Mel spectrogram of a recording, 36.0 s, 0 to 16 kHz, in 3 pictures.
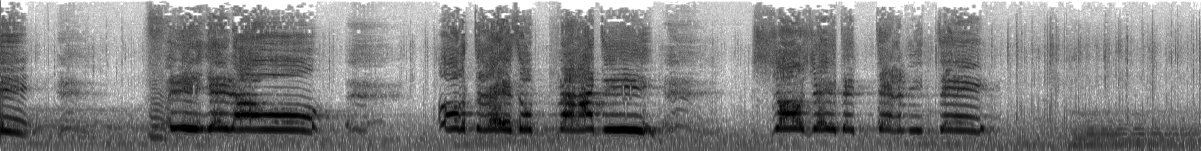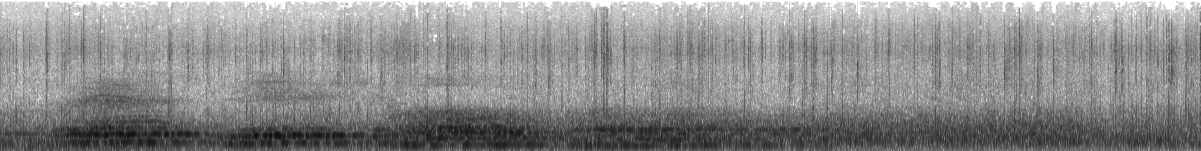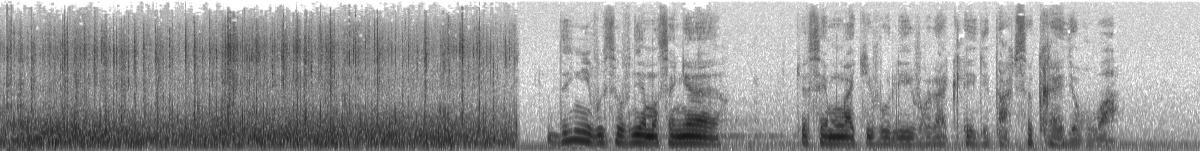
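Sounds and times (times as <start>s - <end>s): fire crackling: 0.0s - 36.0s.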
